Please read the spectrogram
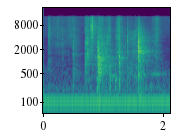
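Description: Tarot cards being handled: a few short rustles and clicks over a steady low hum.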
